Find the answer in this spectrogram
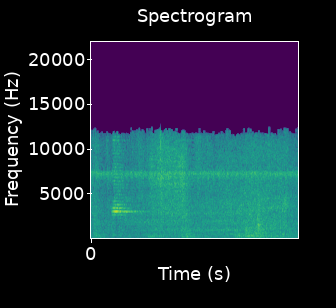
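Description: Microphone stand being handled and adjusted while it is connected to a PA, giving rumbling handling noise and one short, loud, high squeal about half a second in.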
